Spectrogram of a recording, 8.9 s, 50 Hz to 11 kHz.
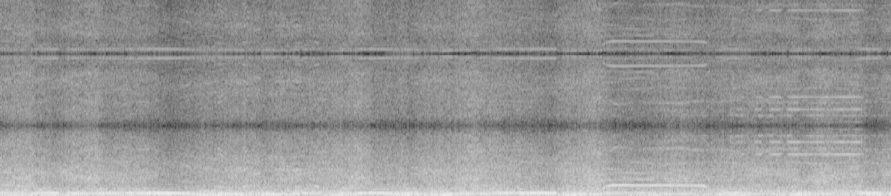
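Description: Several off-road 4x4 engines being revved at once, their pitches rising and falling over one another. About six seconds in, a car horn sounds for about a second.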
